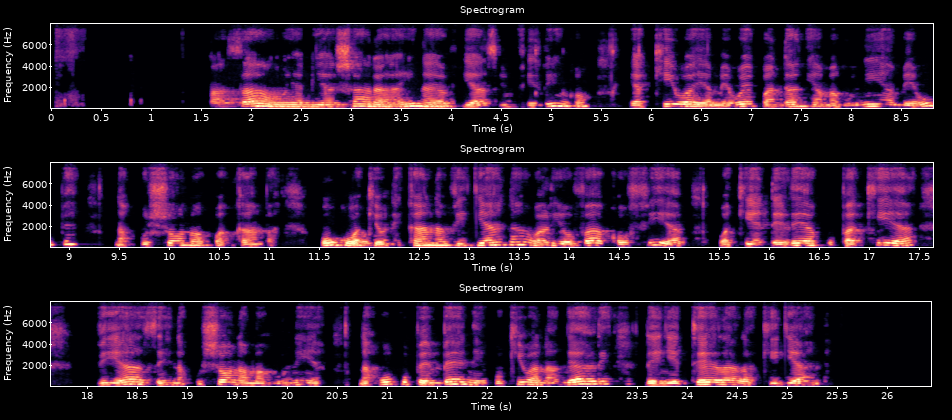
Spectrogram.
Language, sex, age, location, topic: Swahili, female, 36-49, Dar es Salaam, agriculture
